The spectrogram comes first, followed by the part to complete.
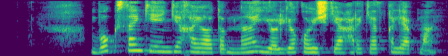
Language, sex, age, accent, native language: Uzbek, female, 18-24, Toshkent shahri, Uzbek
